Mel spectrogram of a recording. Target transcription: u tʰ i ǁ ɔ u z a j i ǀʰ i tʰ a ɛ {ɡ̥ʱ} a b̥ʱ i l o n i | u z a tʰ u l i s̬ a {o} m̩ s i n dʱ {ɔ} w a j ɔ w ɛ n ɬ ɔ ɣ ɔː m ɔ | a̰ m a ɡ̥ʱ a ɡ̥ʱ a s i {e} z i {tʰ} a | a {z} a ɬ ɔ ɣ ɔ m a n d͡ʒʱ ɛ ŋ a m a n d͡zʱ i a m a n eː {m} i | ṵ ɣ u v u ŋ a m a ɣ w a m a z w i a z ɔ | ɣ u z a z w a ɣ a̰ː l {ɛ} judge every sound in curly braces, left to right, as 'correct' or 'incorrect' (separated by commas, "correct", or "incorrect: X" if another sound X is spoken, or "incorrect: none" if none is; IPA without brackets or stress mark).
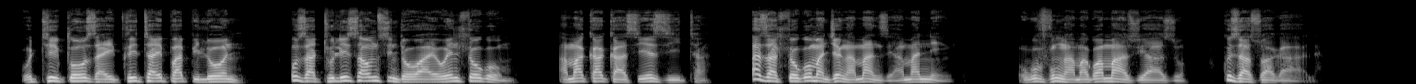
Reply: incorrect: b̥ʱ, incorrect: u, correct, correct, correct, correct, incorrect: ŋ, incorrect: a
